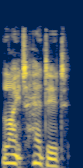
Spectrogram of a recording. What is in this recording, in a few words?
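"light headed", English, British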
